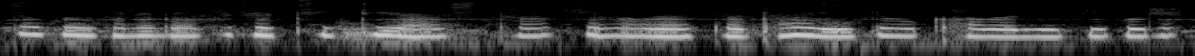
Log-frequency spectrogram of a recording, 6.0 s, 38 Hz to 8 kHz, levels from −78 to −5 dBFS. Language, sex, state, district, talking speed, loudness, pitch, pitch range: Bengali, female, West Bengal, Paschim Medinipur, 130 wpm, -29 LUFS, 265 Hz, 250-280 Hz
